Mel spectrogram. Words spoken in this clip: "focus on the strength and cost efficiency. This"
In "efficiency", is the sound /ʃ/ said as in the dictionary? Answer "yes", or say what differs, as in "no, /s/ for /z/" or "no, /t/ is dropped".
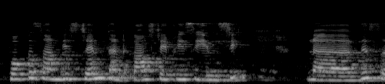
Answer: no, /s/ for /ʃ/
